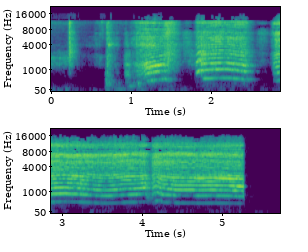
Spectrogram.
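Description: A small girl bursts into loud, high-pitched crying: a few short gasping sobs build into long, sustained wails in about three drawn-out bouts, with no talking over them.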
